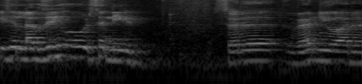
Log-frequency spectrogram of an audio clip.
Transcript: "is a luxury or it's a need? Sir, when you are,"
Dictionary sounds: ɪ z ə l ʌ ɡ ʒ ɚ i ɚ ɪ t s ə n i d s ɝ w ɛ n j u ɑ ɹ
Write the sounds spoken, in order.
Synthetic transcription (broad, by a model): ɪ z ə l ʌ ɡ z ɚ i ɪ t s ə n i d s ɝ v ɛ n j u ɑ ɹ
